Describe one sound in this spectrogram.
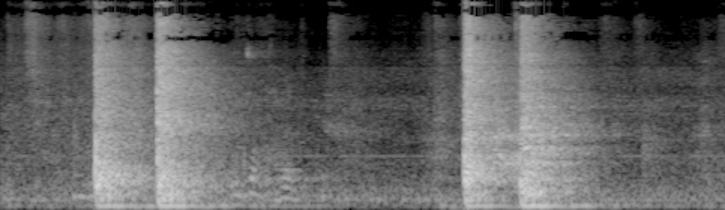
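Boxing gloves thud against padded mitts in pairs of quick punches.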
